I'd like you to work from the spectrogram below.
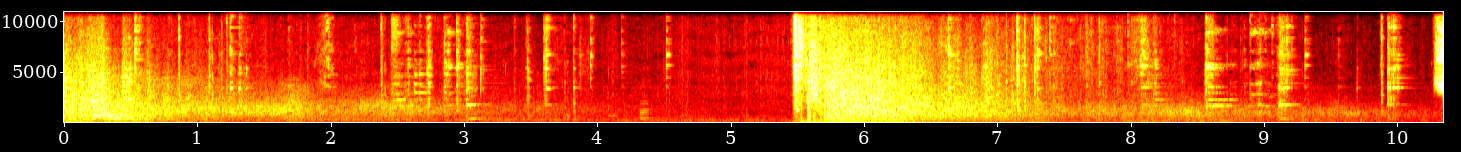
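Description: Gunfire in a machine apocalypse survival first-person shooter game, dense bursts of rapid shots that thin out, then a sudden loud volley kicks in halfway and continues with scattered cracks.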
